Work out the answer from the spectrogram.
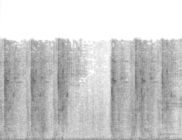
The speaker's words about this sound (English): She's shooting zombies at the moment.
